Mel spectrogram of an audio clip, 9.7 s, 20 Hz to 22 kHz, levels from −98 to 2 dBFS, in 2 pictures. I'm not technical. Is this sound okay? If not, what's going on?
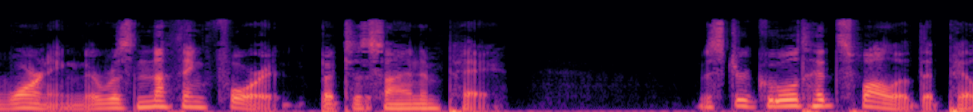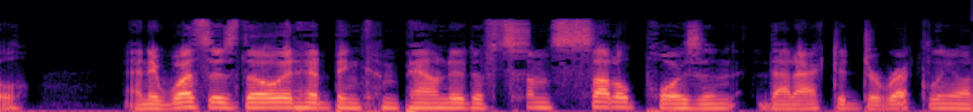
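No. The speech was squeezed through a low-bitrate codec, likely low-delay AAC compression of the kind video calls use. At such a low bitrate it cannot capture a voice's fine detail, so the whole clip sounds rough and grainy, with a hiss-like fuzz and a thin, artificial top end.

There is also AAC frame loss with concealment. Small pieces of the audio stream went missing, and the player patched each gap by guessing from what came just before. You hear brief smeared, noisy blips at about 1.83, 3.87 and 9.37 seconds, each about 20 ms, and a longer 60 ms one at 7.45 seconds.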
